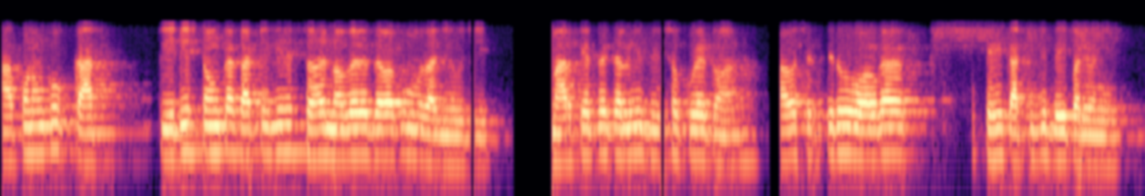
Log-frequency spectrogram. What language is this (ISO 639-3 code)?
ori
